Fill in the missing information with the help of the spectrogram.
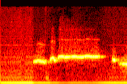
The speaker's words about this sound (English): When I was in the dryer, and I kept whistling.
